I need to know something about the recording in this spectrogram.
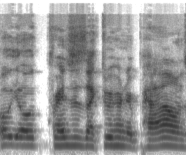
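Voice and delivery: ordinary talk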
